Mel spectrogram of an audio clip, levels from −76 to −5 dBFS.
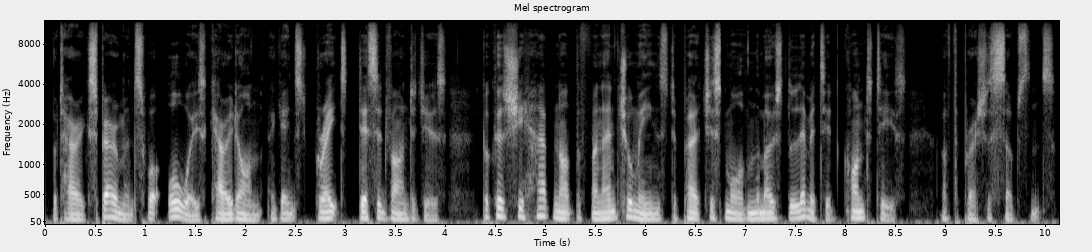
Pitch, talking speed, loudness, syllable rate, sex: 95 Hz, 170 wpm, -19 LUFS, 5.8 syllables/s, male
